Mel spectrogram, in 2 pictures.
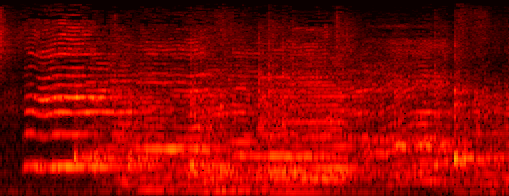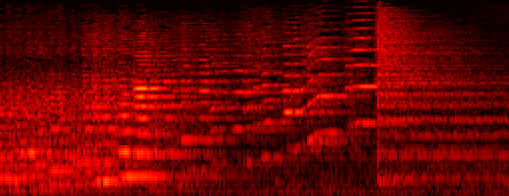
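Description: Chamber ensemble music from a contemporary opera score, led by violin with cello beneath, several instruments playing at once, with a quick rising run of notes just before the end.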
